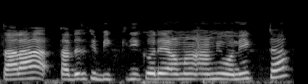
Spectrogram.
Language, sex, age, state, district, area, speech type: Bengali, female, 30-45, West Bengal, Dakshin Dinajpur, urban, spontaneous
